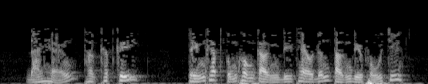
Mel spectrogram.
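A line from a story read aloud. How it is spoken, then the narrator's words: Loud laughing. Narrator (Vietnamese): Khấu Trọng cười lớn nói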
